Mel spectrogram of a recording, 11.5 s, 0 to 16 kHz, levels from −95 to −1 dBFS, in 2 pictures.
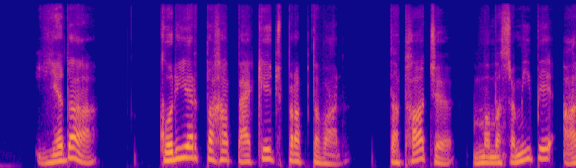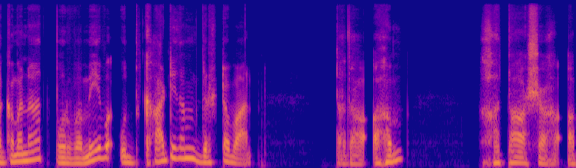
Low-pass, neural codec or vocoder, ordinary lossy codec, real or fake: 14.4 kHz; codec, 44.1 kHz, 7.8 kbps, DAC; none; fake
